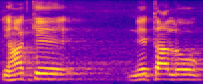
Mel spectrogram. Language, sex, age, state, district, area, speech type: Hindi, male, 60+, Bihar, Begusarai, rural, spontaneous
